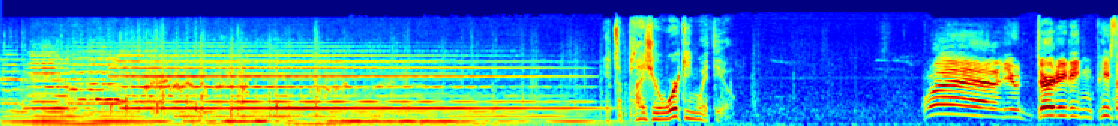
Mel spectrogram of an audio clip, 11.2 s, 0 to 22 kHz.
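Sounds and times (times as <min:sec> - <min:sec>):
steady sustained tonal background: 0:00.0 - 0:06.1
horses' hooves clip-clopping: 0:00.0 - 0:08.9
speech: 0:06.1 - 0:07.4, 0:10.1 - 0:11.1.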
